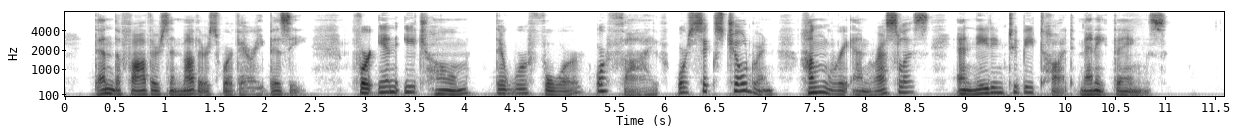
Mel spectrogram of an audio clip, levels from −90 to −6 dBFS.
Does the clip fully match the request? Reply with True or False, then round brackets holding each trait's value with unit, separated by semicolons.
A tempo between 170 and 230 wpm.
False (155 wpm)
